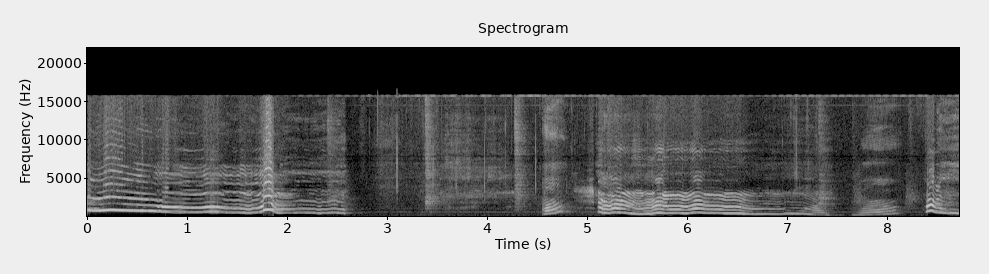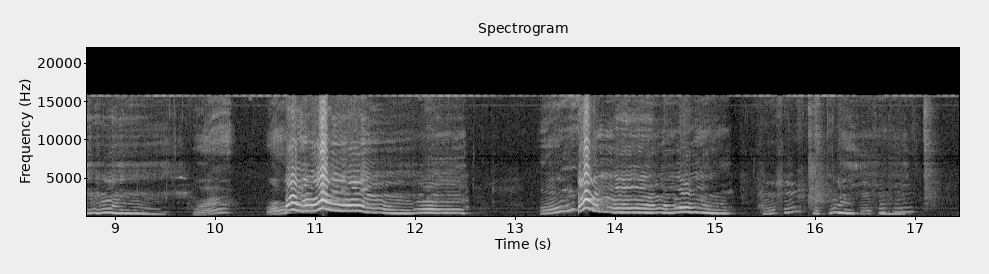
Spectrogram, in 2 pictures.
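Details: Greyhound singing, a long series of wavering, tonal howls in bouts of about one to three seconds. Pitch often slides up then falls away, with short quiet gaps between howls and a faint steady hum underneath.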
